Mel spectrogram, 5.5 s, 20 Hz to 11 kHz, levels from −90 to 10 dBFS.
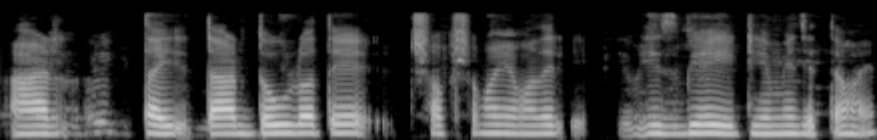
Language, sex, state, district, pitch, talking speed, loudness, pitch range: Bengali, female, West Bengal, Kolkata, 190 Hz, 130 wpm, -17 LUFS, 185-195 Hz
